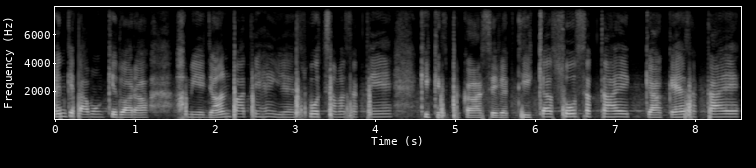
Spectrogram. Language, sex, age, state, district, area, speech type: Hindi, male, 30-45, Madhya Pradesh, Hoshangabad, rural, spontaneous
